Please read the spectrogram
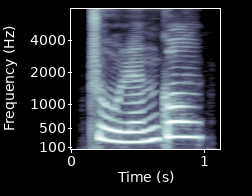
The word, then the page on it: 主人公: zhǔ rén gōng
